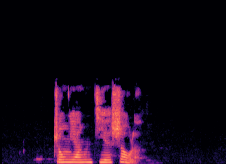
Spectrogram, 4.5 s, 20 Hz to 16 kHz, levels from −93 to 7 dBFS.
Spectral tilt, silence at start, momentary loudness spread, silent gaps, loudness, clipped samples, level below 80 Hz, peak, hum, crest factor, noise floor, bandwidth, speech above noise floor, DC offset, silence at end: -1.5 dB/octave; 0.75 s; 13 LU; none; -16 LUFS; under 0.1%; -66 dBFS; 0 dBFS; none; 20 dB; -78 dBFS; 8.2 kHz; 62 dB; under 0.1%; 1.7 s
